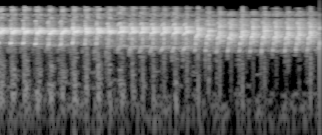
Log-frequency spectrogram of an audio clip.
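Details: Loud, dense lovebird song recorded as a tutoring track for songbirds: quick, buzzy high chirps repeated about three times per second, continuous and unbroken.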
